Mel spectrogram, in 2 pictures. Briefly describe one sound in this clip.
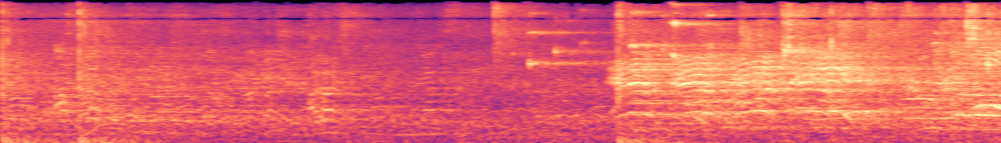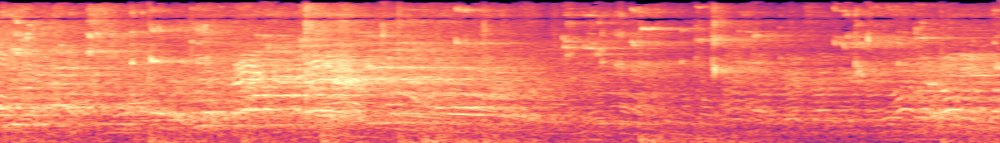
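Spectators and players shout and cheer in an echoing gym.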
